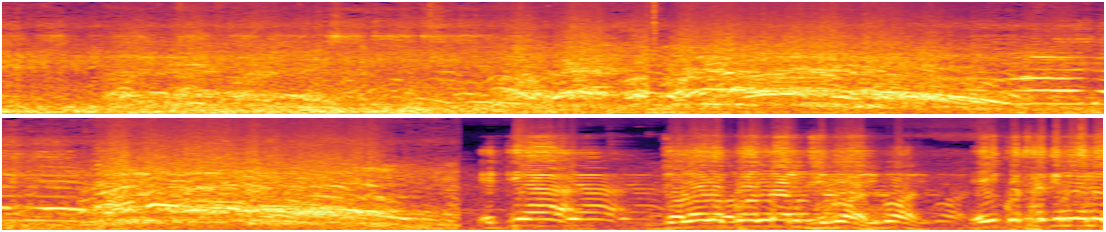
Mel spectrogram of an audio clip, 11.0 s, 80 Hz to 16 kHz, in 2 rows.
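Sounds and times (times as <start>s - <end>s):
crowd of protesters shouting: 0.5s - 7.8s.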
